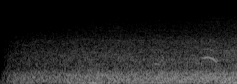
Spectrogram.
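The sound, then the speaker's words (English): Steady roar of ocean surf on the coast of Oregon at Haystack Rock, a dense continuous wash of breaking waves, with some wind buffeting the microphone and no talking. “I'm not sure if you can hear all the squawking and wailing of these birds over the sound of the ocean, but I am at Haystack Rock, which is a giant haystack looking rock uh, right on the edge of the”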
